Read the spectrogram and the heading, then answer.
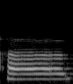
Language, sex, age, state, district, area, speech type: Telugu, female, 18-30, Telangana, Jangaon, urban, conversation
